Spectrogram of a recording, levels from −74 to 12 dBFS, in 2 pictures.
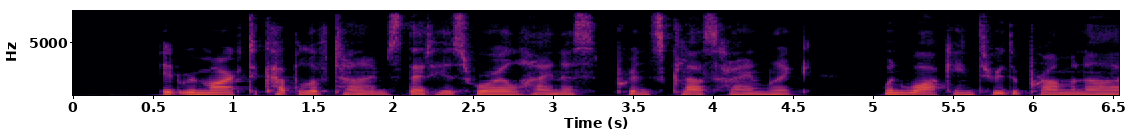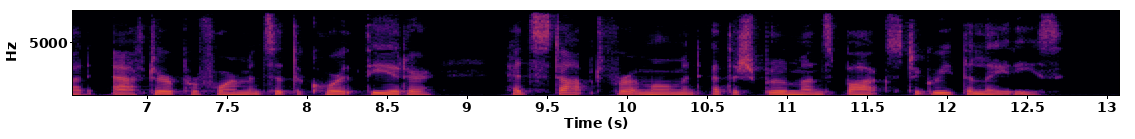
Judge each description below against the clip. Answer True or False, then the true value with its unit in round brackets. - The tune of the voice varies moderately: False (1.8 semitones)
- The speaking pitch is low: False (155 Hz)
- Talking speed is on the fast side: False (175 wpm)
